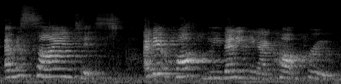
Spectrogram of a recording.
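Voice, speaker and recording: Casting: woman as articulate, emphatic science-loving girl, stage play; lively intonation, distant pickup with faint noise. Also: very high voice, normal speed, heavily acted. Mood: earnest, proud. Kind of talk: theatrical stage play acting. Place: theatre stage, recorded from a distance. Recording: echoey stage recording from afar, faint noise.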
